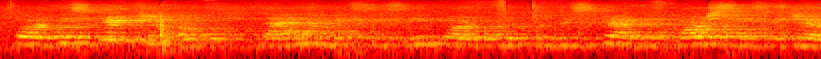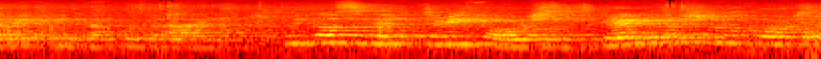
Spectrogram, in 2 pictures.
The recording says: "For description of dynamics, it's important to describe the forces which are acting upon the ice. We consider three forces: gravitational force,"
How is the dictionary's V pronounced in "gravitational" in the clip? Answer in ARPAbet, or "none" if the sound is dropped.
none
